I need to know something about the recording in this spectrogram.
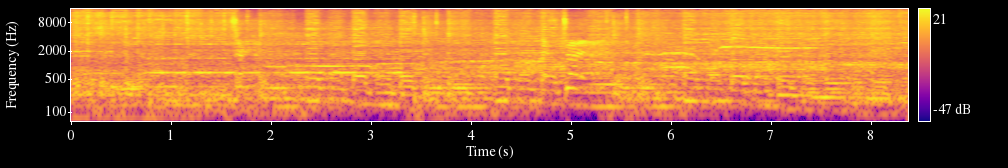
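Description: Live concert music played loud over an arena sound system, recorded from within the audience, with voices singing or calling over it.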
